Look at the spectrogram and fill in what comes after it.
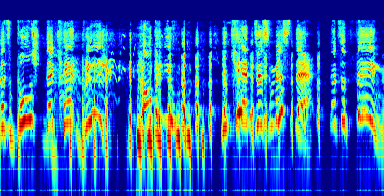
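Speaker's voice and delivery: put-on, very high, shrill shouting. Recounting watching every episode in the living room, retelling shouting at the TV. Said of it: "I'm like shouting at the TV like".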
